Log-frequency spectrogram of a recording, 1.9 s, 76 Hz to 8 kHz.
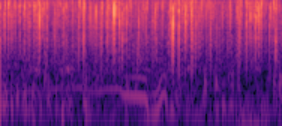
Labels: {"label": "biophony, cascading saw", "recorder": "SoundTrap 600 or HydroMoth"}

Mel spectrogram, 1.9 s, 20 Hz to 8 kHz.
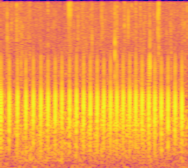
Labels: {"label": "biophony, rattle", "recorder": "SoundTrap 500"}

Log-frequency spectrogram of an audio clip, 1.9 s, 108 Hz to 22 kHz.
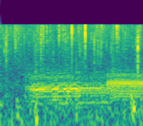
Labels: {"label": "biophony, croak", "recorder": "SoundTrap 500"}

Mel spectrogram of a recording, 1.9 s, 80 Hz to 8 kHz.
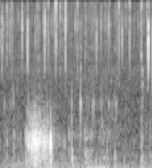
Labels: {"label": "biophony, low growl", "recorder": "SoundTrap 300"}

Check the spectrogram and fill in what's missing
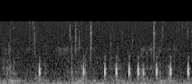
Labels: {"label": "biophony, knock croak", "recorder": "SoundTrap 300"}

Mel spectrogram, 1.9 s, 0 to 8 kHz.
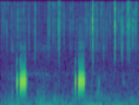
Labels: {"label": "biophony, knock croak", "recorder": "SoundTrap 300"}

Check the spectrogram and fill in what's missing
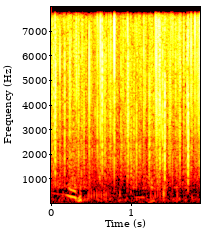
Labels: {"label": "biophony, cascading saw", "recorder": "SoundTrap 600 or HydroMoth"}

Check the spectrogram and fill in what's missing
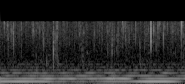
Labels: {"label": "biophony, midshipman", "recorder": "SoundTrap 500"}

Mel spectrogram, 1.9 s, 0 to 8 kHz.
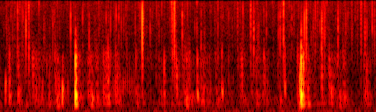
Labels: {"label": "biophony, sea urchins (Echinidae)", "recorder": "SoundTrap 600 or HydroMoth"}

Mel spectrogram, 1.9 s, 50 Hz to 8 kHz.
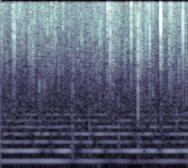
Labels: {"label": "biophony, midshipman", "recorder": "SoundTrap 500"}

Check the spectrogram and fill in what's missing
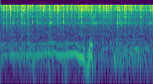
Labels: {"label": "biophony, cascading saw", "recorder": "HydroMoth"}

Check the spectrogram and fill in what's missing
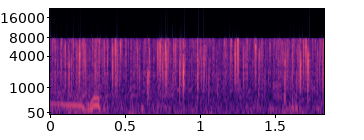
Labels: {"label": "biophony, cascading saw", "recorder": "SoundTrap 600 or HydroMoth"}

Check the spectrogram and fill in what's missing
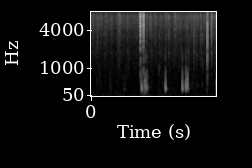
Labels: {"label": "biophony, stridulation", "recorder": "SoundTrap 600 or HydroMoth"}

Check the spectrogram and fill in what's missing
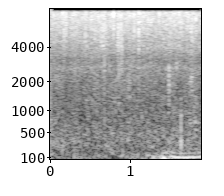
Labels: {"label": "biophony", "recorder": "SoundTrap 300"}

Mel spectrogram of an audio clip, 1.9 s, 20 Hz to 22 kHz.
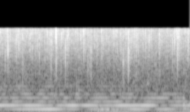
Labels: {"label": "biophony, midshipman", "recorder": "SoundTrap 500"}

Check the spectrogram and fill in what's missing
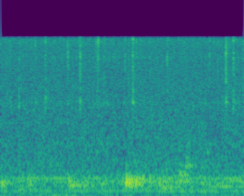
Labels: {"label": "ambient", "recorder": "HydroMoth"}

